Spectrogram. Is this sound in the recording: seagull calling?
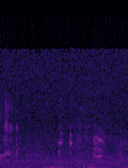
yes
